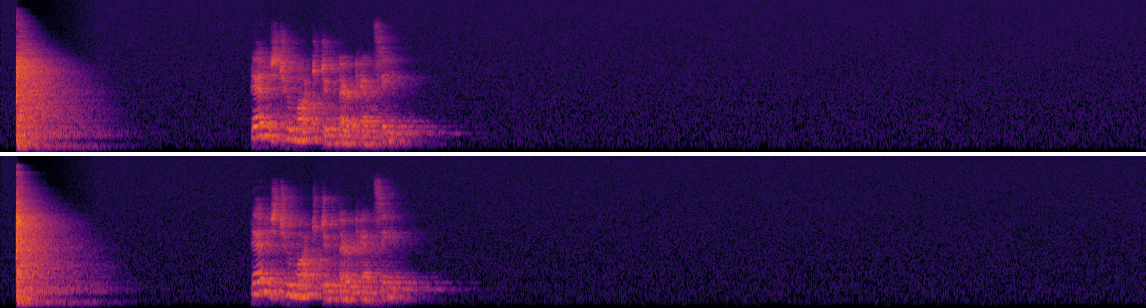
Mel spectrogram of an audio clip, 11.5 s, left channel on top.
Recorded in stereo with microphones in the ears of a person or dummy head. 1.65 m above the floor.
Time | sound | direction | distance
0.2 | a gunshot | 20° right (ahead or behind) | 2 m
2.5 | a woman speaking | 5° left (ahead or behind) | 6.5 m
